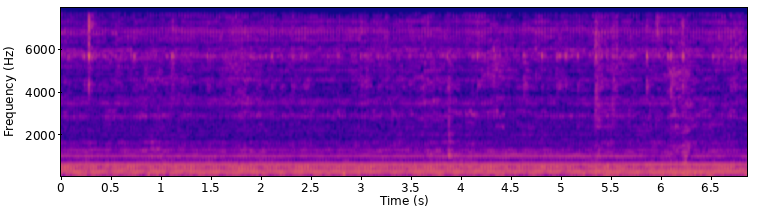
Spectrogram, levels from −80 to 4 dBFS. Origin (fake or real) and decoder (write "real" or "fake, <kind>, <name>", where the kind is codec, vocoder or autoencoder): real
